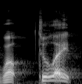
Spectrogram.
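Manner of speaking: high, loud mock shrug of a line; tossing it off as already too late; resigned quip. To herself on seeing the update, a high loud resigned quip. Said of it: "I was like".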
